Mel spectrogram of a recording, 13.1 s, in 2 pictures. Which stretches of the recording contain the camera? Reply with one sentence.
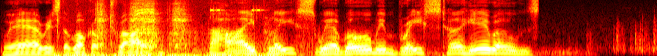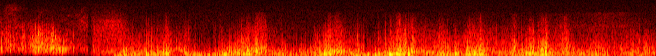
The camera can be heard from 0.5 to 2.9 s.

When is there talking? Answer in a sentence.
You can hear the talking from 0.0 to 5.4 s.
